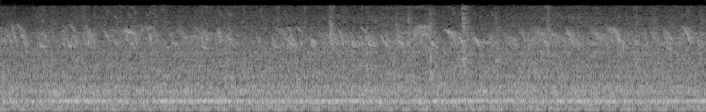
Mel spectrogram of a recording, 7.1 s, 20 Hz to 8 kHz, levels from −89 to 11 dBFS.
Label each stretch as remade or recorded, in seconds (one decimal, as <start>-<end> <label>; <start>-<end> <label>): 0.0-3.8 recorded; 3.8-4.3 remade; 4.3-5.1 recorded; 5.1-6.2 remade; 6.2-7.1 recorded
